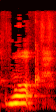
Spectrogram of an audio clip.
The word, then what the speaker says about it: walk: Words like salmon, not salmon, half, not half, would talk, walk. All of these words have a silent L in them, which makes them a little bit tricky to pronounce correctly.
